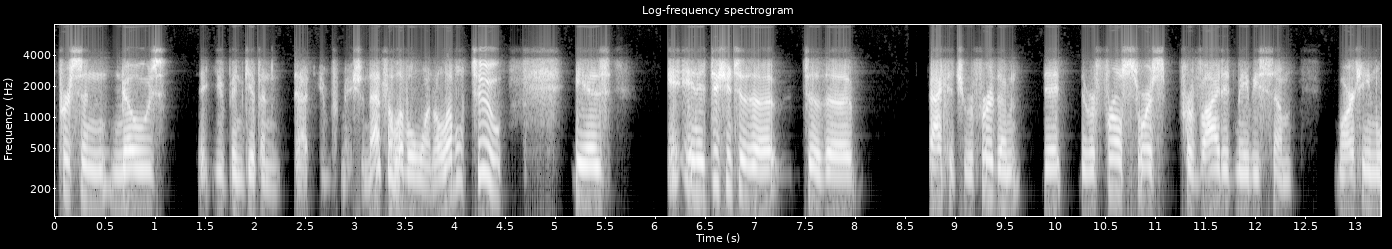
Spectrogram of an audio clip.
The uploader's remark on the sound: I am coming to you from Live Oak Recording Studio in Berkeley, California. I am joined on the phone today by the Founder and the Chief Visionary Officer of BNI.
